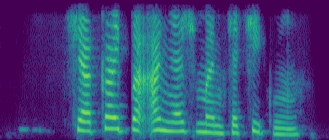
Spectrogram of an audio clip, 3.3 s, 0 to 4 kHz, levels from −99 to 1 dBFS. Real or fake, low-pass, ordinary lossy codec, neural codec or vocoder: fake; 3.6 kHz; Opus, 64 kbps; codec, 16 kHz, 4 kbps, X-Codec, HuBERT features, trained on general audio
